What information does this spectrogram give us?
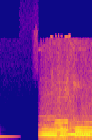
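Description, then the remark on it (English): A short car horn toot, a brief silence, then loud sustained honking from several horns over a dense rumble of traffic, continuous to the end. “Looking for something to take your mind off this traffic?”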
